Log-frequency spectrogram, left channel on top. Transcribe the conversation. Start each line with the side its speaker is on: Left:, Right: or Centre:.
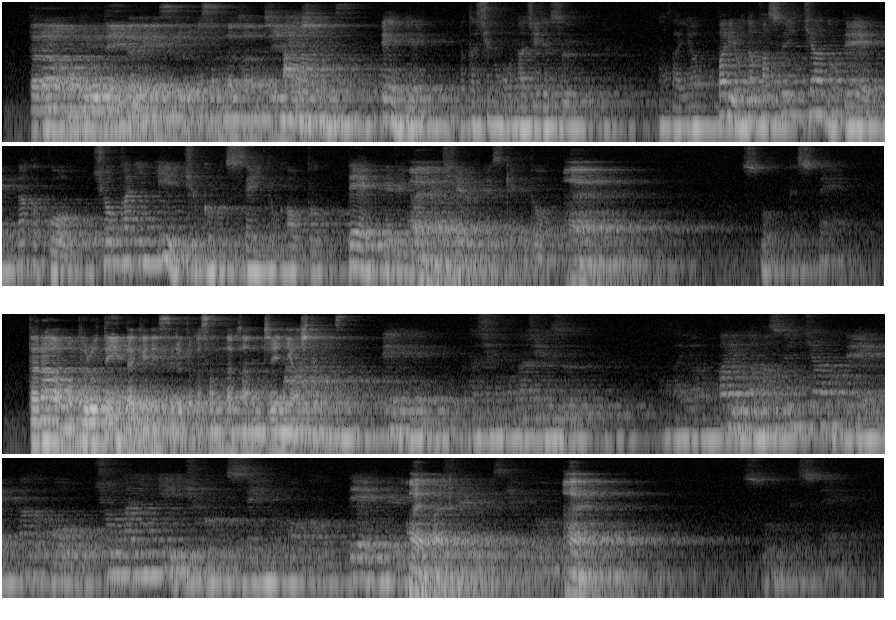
Right: たら、もうプロテインだけにするとか、そんな感じにはしてます。
Left: ああ、ええ、ええ、私も同じです。ただ、やっぱりお腹空いちゃうので、なんかこう、消化にいい食物繊維とかを取って寝るようにはしてるんですけれど、
Right: はいはい。はい。
Left: そうですね。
